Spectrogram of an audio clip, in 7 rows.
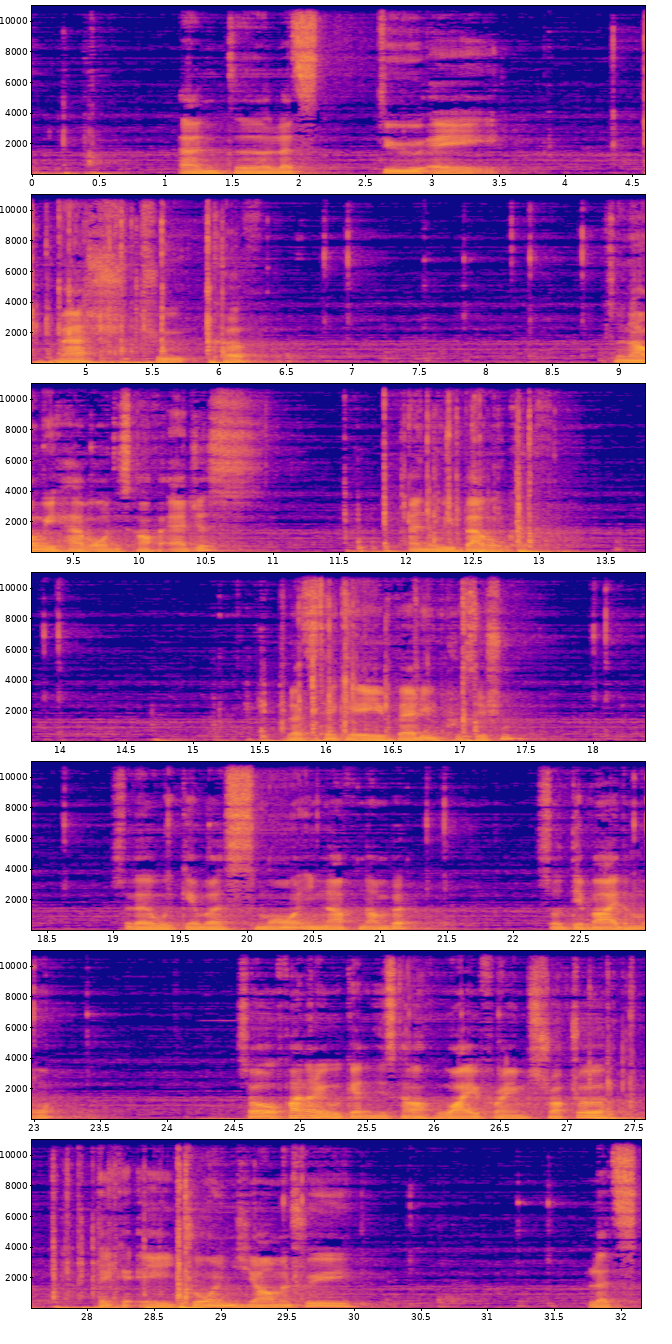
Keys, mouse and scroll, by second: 0.1 ctrl+a, 7.5 middle click, 8.3 click, 9.2-11.8 ctrl+middle drag, 11.8 ctrl+a, 15.5 ctrl+a, 18.5 drag, 19.6-20.5 middle drag, 20.5-21.3 scroll up 2, 21.3-23.0 drag, 23.3-26.6 middle drag, 26.6-27.3 scroll down 1, 27.3 ctrl+a, 30.0-30.6 middle drag, 30.6-31.2 scroll down 2, 31.2-32.1 middle drag.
